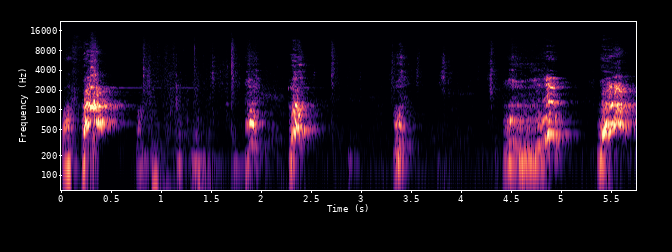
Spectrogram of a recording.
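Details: Nana, a playful pet corgi, gives loud, sharp indoor barks in short bursts spaced about a second apart, with a person's voice between them.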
